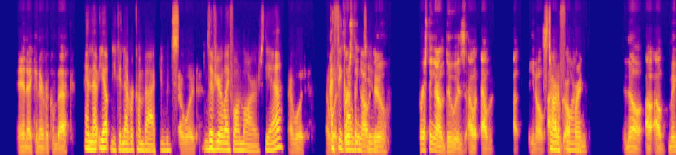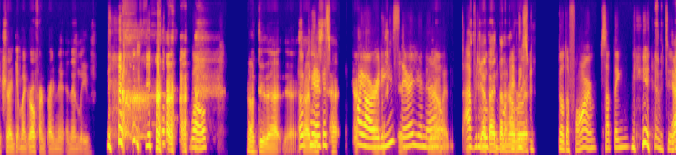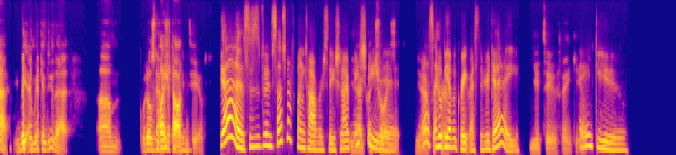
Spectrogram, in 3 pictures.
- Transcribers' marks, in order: laugh; laugh; other background noise; laughing while speaking: "here"; laugh
- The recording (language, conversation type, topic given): English, unstructured, How will technology change the way we travel in the future?
- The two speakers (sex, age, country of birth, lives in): female, 40-44, United States, United States; male, 35-39, United States, United States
